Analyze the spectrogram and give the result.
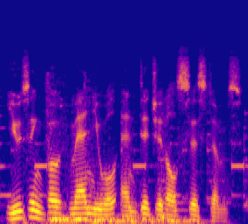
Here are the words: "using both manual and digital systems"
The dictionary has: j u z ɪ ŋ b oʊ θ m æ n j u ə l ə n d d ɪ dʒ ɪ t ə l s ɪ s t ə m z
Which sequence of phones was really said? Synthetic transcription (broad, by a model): j u z ɪ ŋ b oʊ θ m æ n j u ə l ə n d d ɪ dʒ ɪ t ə l s ɪ s t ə m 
